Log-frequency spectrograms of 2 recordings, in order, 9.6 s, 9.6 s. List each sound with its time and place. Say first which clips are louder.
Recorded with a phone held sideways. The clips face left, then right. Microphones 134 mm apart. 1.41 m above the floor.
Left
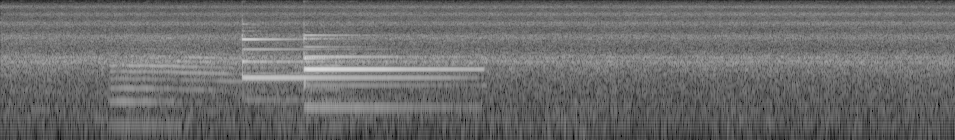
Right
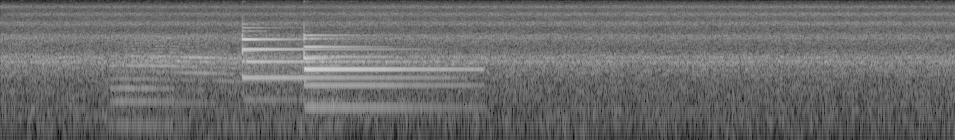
1.1 s a trumpet: left 3 dB; 40° left (ahead or behind), 1.1 m
2.4 s a doorbell: left 3 dB; 35° left (ahead or behind), 0.8 m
